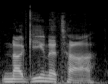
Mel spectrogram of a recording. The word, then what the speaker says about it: naginata: now I need to remember to pronounce it naginata because I've never said it that way and I'm going to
